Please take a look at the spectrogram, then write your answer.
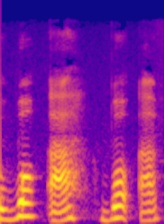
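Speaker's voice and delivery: Cockney "water", t swallowed to a glottal stop; slow Cockney wo'uh with no r; Cockney accent. Shown as a demonstration. Teacher imitates London speech, Cockney glottal "water". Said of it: "Cockney它就是发的是".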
